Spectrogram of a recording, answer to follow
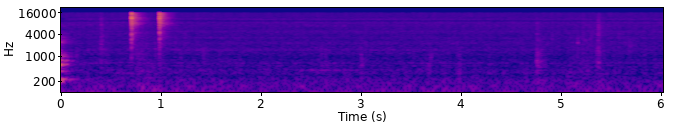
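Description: Gas hob burner being lit: the spark igniter clicks twice about a second in, then only a faint steady background noise.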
